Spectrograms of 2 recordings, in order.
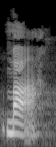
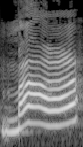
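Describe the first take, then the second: First: The pitch falls sharply from high to low. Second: The pitch dips down and then rises. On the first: It means to scold. "the way an English speaker might say it if you just read it off a page, it means to scold" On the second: It means hoarse. "like you're whining, with sort of your voice sweeping down and then back up higher"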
